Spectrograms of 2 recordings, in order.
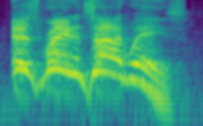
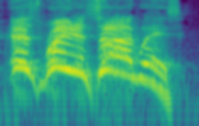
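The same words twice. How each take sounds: First: It is said with less anger. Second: It is said angrily.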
